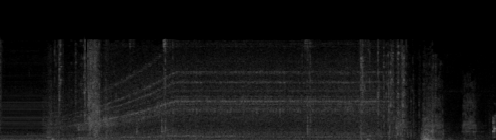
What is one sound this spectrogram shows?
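A zipline pulley whirs and rises in pitch while sliding down a cable.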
